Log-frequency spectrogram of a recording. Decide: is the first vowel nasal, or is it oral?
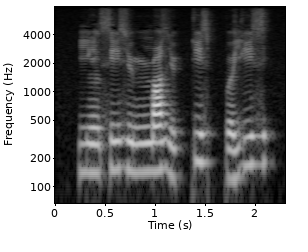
nasal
